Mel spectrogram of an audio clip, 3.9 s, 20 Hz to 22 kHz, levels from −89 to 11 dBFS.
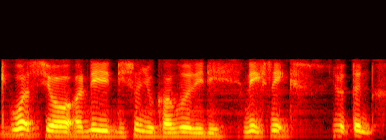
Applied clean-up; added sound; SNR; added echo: neural mask model RNNoise.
